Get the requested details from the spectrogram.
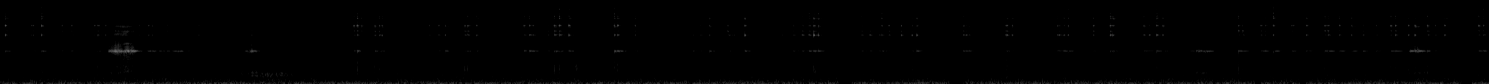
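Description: A clear glass jar partly filled with liquid, with a bamboo straw inside, is held in both hands and tapped with long nails. Quick, light clinks with a bright glassy ring repeat throughout over a quiet background, with a few short silent gaps.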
